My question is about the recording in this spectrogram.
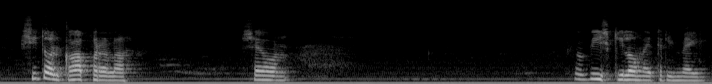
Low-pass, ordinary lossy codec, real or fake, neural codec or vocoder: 19.8 kHz; MP3, 48 kbps; fake; codec, 44.1 kHz, 7.8 kbps, Pupu-Codec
